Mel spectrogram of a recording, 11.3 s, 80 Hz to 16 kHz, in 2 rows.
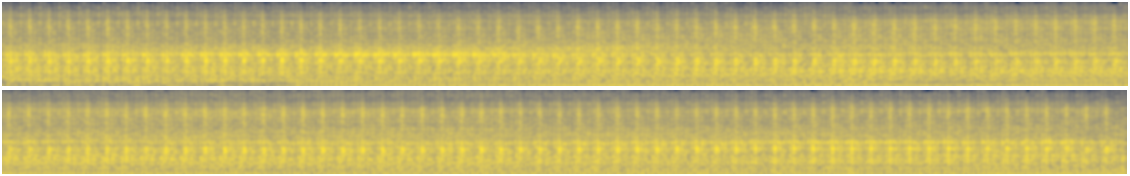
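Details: BMW M42 petrol engine idling with a fast, steady knock riding over its running sound; owner asks for help identifying the engine knocking at idle.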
